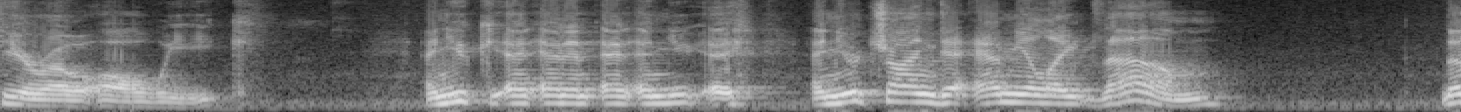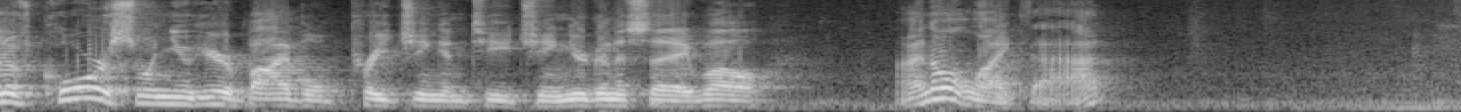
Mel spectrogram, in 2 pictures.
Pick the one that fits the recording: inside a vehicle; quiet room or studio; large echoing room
large echoing room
